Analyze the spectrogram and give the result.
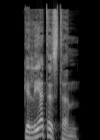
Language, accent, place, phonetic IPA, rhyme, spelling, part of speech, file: German, Germany, Berlin, [ɡəˈleːɐ̯təstəm], -eːɐ̯təstəm, gelehrtestem, adjective, De-gelehrtestem.ogg
- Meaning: strong dative masculine/neuter singular superlative degree of gelehrt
